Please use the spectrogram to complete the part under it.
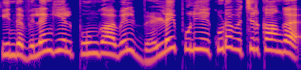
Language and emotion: Tamil, surprised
